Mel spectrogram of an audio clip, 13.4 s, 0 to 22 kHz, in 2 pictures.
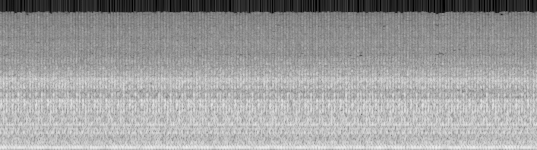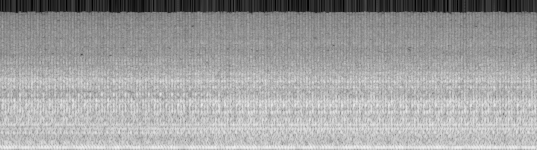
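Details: Isuzu Panther diesel just after an engine overhaul, compared between turbo and non-turbo and between non-Euro and Euro 2 units, cold with thin smoke: steady, even diesel idle clatter with a smooth low rumble and no stray knocks. Normal diesel idle.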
